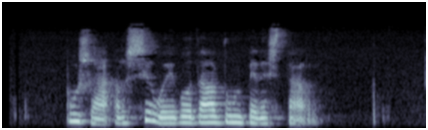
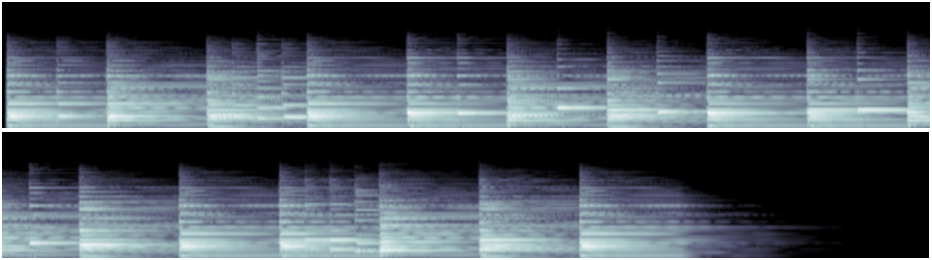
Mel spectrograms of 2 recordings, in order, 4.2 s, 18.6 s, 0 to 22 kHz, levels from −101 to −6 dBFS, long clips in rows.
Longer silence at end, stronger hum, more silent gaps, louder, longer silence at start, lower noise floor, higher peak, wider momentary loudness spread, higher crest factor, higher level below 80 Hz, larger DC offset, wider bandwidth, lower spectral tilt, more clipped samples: second, 1.1 s vs 2.4 s; neither; neither; second, -30 LUFS vs -20 LUFS; first, 0.65 s vs 0.05 s; second, -69 dBFS vs under -90 dBFS; second, -14 dBFS vs -4 dBFS; about the same, 9 LU vs 11 LU; about the same, 18 dB vs 16 dB; second, -84 dBFS vs -44 dBFS; neither; first, 9.4 kHz vs 5.8 kHz; second, -5.5 dB/octave vs -9 dB/octave; neither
